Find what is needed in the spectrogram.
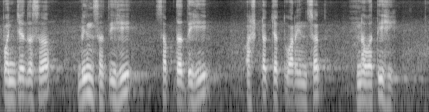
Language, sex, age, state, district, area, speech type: Sanskrit, male, 18-30, Odisha, Bargarh, rural, spontaneous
